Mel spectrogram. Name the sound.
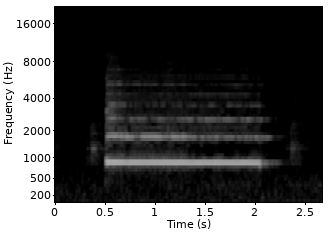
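recorder playing note A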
